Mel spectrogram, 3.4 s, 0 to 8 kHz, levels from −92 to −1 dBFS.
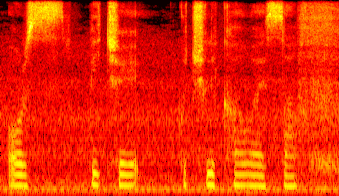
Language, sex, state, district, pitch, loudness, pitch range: Hindi, female, Arunachal Pradesh, Lower Dibang Valley, 155 Hz, -18 LUFS, 115-165 Hz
